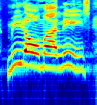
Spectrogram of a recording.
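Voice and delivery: usual speaking voice

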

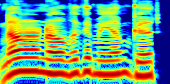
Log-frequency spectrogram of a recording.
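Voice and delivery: high, preachy self-righteous front; lightly voiced smug celebrity; Bill Cosby impression. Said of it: "So he was just like".

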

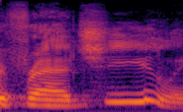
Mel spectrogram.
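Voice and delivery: movie-joke mispronunciation of FRAGILE, "frah-JEE-lay". Shown as a demonstration. Preacher reminding listeners of a movie joke, FRAGILE as "frah-JEE-lay". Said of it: "the Christmas story".

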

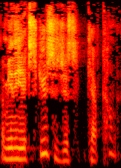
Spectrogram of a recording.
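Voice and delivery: usual speaking voice

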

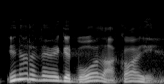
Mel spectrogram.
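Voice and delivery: mock the warlock in a light English accent. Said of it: "I've fallen into an English accent".

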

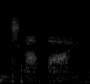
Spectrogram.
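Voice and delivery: unvoiced whispered confession. Real, not acted. Admitting the land isn't his, whispered aside. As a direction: breathe it out like a guilty secret.

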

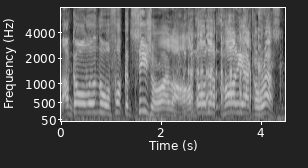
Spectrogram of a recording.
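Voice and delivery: choked nasal New York voice; strangled voice. Pretend. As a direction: squeeze it out like choking. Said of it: "you sound like you're choking on your tongue".

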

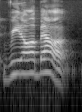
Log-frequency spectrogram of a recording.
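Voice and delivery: loud, high street vendor cry; mock newsboy shout; newspaper seller. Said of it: "people would be screaming Echo".

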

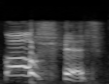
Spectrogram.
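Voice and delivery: Bullshit squeaked very high in playful disbelief; squeaky mock disbelief. Real, not acted. Teasing the co-host who yelled at his TV, squeaky high. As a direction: pitch it way up like a cartoon gasp.

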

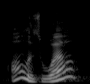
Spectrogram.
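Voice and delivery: "All is well?" asked softly, rising in doubt; questioning. Shown as a demonstration. Preacher questioning the mother's answer, softly. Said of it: "which is an interesting response".

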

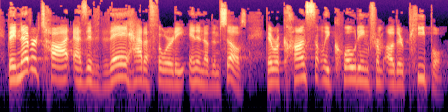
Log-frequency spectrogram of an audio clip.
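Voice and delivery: ordinary talk

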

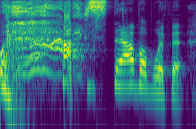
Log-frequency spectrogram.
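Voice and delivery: high-pitched, laughing through the words. Real, not acted. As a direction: crack up on your own joke. Joking aside breaks into laughter.

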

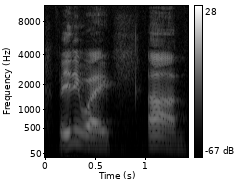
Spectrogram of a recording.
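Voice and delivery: ordinary talk, nothing marked

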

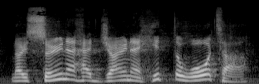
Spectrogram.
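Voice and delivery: ordinary delivery

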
